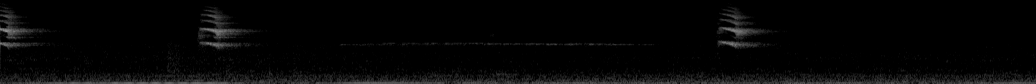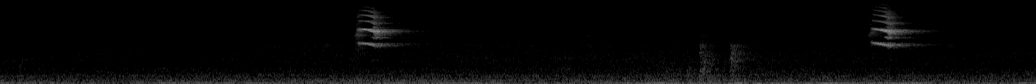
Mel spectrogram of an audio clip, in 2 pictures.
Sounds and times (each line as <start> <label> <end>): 7.2 Unknown birdsong 7.9
19.0 Unknown birdsong 19.8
